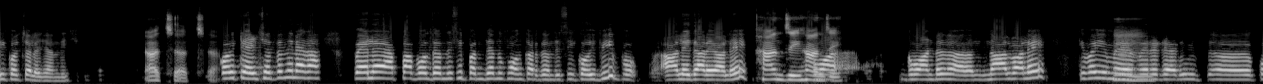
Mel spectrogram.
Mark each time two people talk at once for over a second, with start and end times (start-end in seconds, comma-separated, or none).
none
